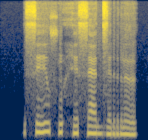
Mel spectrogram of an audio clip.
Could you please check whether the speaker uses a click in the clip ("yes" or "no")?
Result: no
